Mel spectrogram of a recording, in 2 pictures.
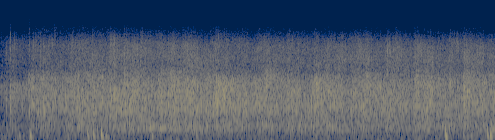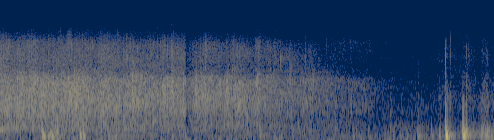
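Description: Sustained applause from the audience at North Haven Church welcoming a speaker to give the message, a dense crackle of many hands clapping steadily for about eight seconds before thinning out and fading, followed by a couple of sharp thumps at the end.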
